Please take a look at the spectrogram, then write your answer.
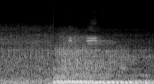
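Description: A KTM RC 390 motorcycle, freshly restored after an accident, runs close by with a loud, steady engine drone that swells into a deeper throb partway through the short burst.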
